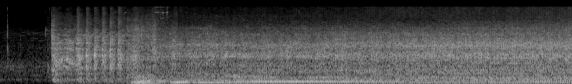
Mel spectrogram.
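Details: LB7 Duramax diesel just after a fuel filter swap to an ACDelco TP3018 with the water separator: the starter cranks about a second with quick chugs, then it catches and settles into an even, steady idle. Starting and running normally.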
